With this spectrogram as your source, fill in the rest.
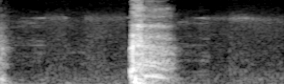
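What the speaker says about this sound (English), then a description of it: "And if I cough, you might even be able to see this on screen." A single sharp cough sounds close and muffled inside a negative-pressure air helmet, standing alone against a faint steady fan hiss.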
